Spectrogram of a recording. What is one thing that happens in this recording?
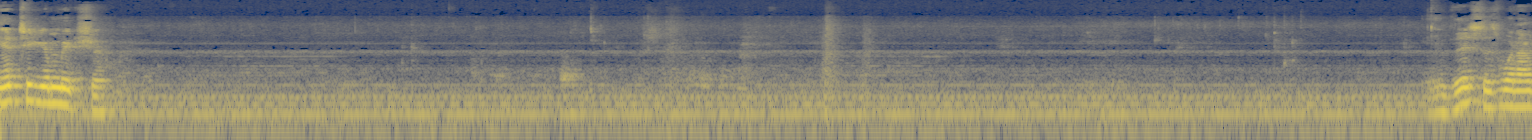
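Liquid pours from a can into a metal pot.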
